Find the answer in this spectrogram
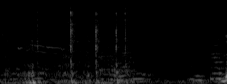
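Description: A domestic cat meowing faintly, with a few sharp clicks and knocks from a small cup and an aluminium jug being handled.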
